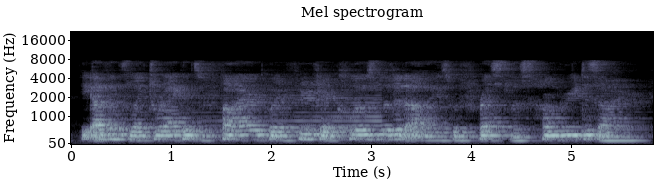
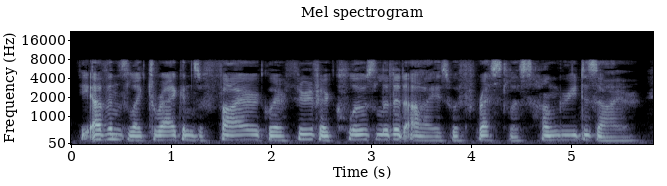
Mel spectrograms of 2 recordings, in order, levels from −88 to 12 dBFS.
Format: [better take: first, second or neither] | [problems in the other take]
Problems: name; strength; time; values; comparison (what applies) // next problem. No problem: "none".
second | background sound (Bowed string instrument); 20 dB below the speech // room echo; dies away in 2.2 s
